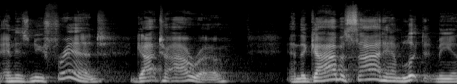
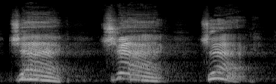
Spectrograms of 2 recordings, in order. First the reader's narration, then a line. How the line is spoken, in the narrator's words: the frenzied fans were all around us were shouting his name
